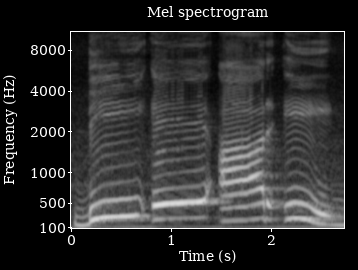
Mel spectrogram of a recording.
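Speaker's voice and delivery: letters spelled one by one, very slow; spelling out letters. Shown as a demonstration. Teacher spelling a word aloud slowly. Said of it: "dare".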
